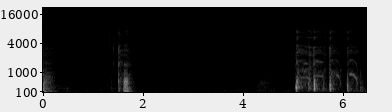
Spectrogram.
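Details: Lingering cough continuing after a viral illness: several short, voiced cough bursts with throat clearing; post-viral cough.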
